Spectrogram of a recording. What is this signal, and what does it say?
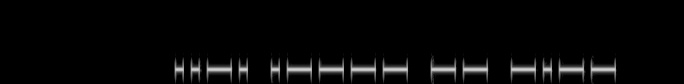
Morse code, heard as a keyed tone, about 15 wpm, 700 Hz. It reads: F1MY
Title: DXCC-100 Call Signs - 4 Characters - Repeated 2x - 15wpm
